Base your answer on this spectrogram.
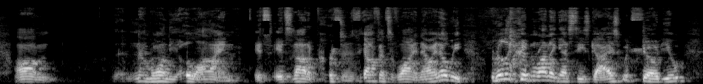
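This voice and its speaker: A man's dark, mellow, medium-pitched voice with vocal fry, very wide pitch swings and a fairly quick pace. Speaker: sports podcast host. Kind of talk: casual chat.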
